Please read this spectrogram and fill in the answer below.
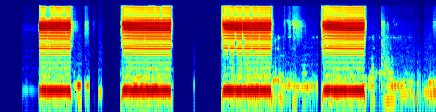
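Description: Smartphone ringing for an incoming call: four steady, buzzy electronic tones of one pitch, each under a second long, with gaps of about a second between them.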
